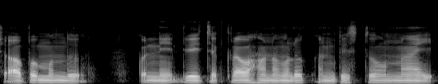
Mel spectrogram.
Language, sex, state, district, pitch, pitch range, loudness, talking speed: Telugu, male, Telangana, Mahabubabad, 90 Hz, 90-95 Hz, -19 LUFS, 95 wpm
